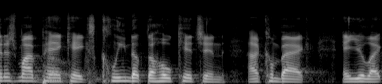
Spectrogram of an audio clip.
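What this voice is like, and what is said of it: Usual voice. Nothing is said of it.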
